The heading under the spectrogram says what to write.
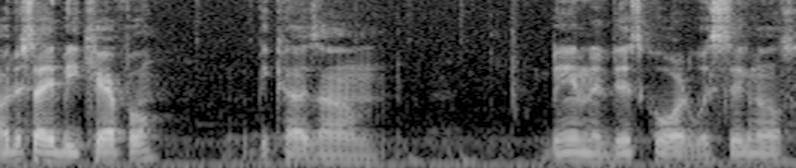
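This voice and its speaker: With music in the background, a man with a very deep, low pitch speaks in a relaxed tone at a moderate pace, with fairly even intonation and long, frequent pauses. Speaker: day trader streaming live. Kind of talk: live stream chat. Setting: live stream. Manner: casual, relaxed.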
